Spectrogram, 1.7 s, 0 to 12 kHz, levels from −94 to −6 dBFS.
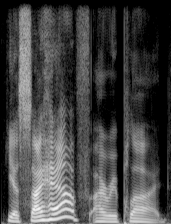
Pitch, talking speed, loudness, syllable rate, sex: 210 Hz, 175 wpm, -17 LUFS, 3.8 syllables/s, female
